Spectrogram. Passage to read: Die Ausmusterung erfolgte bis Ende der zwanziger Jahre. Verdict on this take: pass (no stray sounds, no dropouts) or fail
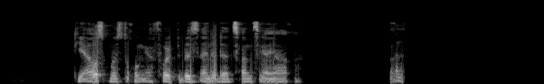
fail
